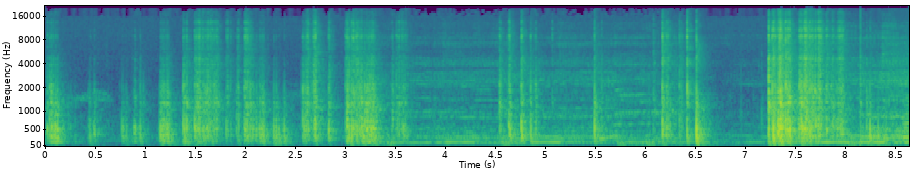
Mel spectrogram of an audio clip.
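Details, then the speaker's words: Kenwood KR-44 receiver with A and B speakers: music drops out and returns with scratchy crackles and pops from a very dirty volume pot needing DeoxIT. "that's up there is one of the worst volume knobs I've ever heard okay so it's wanting to work we're not gonna get much further with this thing until we uh get some deoxid on that volume control because this is really bad folks"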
